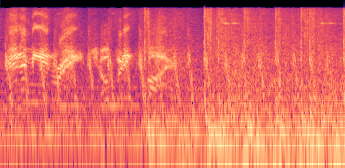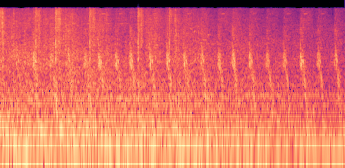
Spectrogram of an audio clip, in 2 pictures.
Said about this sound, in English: Enemy in range. Opening fire.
